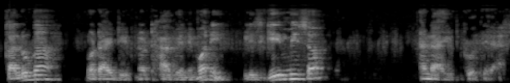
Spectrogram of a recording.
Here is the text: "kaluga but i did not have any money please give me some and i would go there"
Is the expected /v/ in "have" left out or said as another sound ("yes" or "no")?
yes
